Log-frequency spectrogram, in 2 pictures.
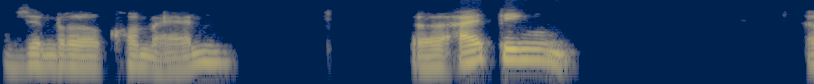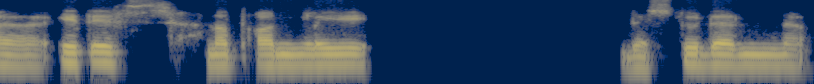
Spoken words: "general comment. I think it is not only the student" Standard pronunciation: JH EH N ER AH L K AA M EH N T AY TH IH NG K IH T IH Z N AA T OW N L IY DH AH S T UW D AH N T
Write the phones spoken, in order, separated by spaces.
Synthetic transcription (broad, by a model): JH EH N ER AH L K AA M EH N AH AY T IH NG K IH T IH S N AA T OW N L IY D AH S T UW D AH N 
